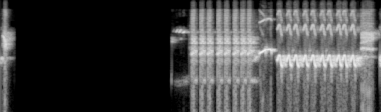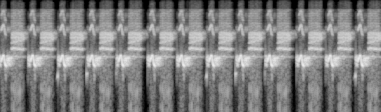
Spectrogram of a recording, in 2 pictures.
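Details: Mockingbird song in a speedy, close-packed rolling style with long volleys, used to train white-rumped shamas: a buzzy phrase, then rhythmic repeated chattering notes at about three per second.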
